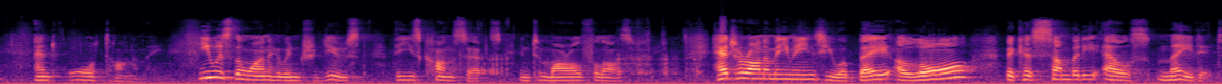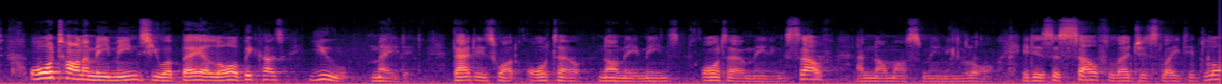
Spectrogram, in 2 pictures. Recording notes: Originally recorded at Yeshiva University on 19th March 2014.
